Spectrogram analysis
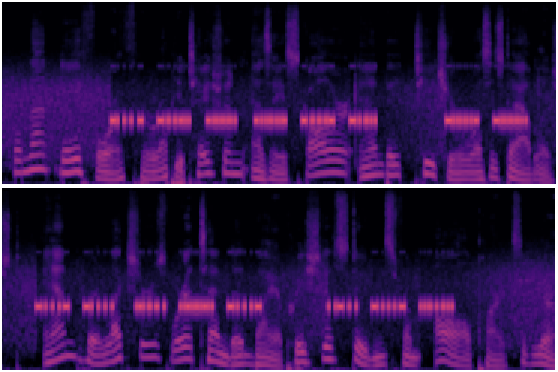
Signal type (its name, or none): Hellschreiber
